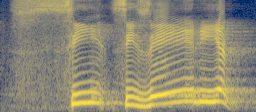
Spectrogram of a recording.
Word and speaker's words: Caesarean: Caesarean, Caesarean.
